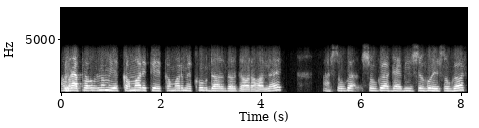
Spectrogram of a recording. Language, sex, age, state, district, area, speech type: Maithili, female, 60+, Bihar, Madhubani, rural, conversation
